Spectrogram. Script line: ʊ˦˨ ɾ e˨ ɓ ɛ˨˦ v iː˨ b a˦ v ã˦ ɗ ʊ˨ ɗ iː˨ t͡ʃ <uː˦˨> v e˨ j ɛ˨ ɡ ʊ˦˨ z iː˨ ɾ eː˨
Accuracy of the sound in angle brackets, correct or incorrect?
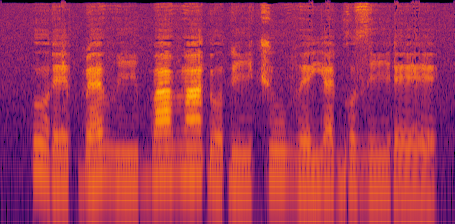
incorrect: uː˦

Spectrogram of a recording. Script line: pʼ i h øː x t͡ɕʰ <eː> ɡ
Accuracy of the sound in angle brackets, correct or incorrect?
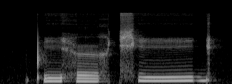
incorrect: iː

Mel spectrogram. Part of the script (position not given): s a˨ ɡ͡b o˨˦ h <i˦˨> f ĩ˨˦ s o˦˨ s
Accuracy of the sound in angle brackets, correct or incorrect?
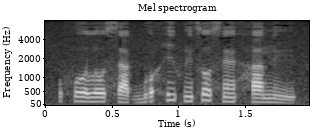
correct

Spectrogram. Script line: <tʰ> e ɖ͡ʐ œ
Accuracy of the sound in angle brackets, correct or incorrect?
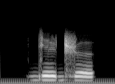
incorrect: d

